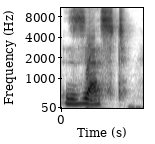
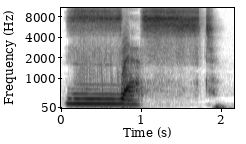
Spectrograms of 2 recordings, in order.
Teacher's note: It's got a Z on the front and an S in the middle. Remember, the Z is just the voiced version of S. So your Z vibrates, the S does not.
